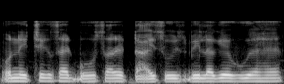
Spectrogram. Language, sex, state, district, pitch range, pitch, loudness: Hindi, male, Jharkhand, Ranchi, 140-150 Hz, 145 Hz, -13 LUFS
